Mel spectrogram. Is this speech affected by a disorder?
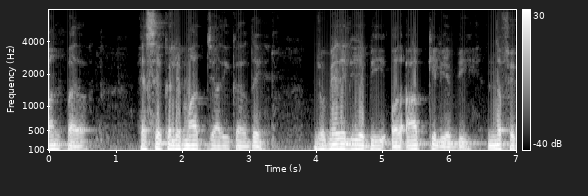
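No.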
